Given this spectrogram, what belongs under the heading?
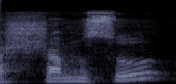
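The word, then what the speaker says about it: الشمس: এটা আপনার জি জি সহজভাবে আরেকটু মনে রাখার বুদ্ধি হলো আশামসু আল কমারু। আশামসুতে জি দেখেন জি লাম এখানে উচ্চারণ হচ্ছে না, সরাসরি আলিফ শিনকে যে ধরতেছে।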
